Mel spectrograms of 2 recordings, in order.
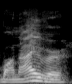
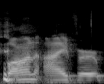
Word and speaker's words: Bon Iver: sound like I'm stupid Bon Iver pronouncing lays it earlier they're from the track monster I got the lights off it's French Iver like winter oh I'm saying Bon Iver obviously whatever don't cold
